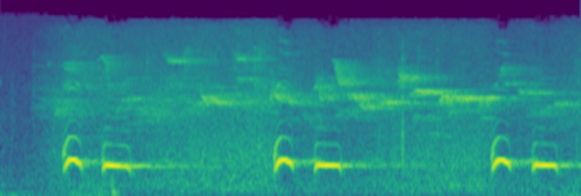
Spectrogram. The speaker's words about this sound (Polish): Mam nadzieję, że kukułeczka była wystarczającą przerwą, że nikt się nie zdziwi, że tutaj to, a tutaj to.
